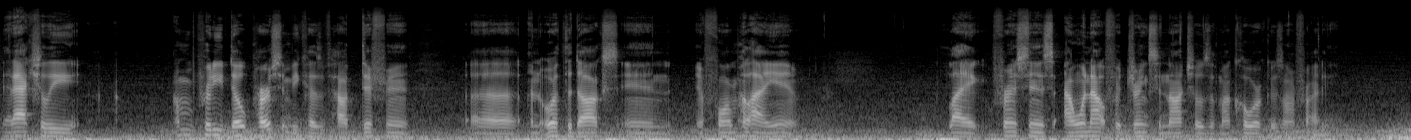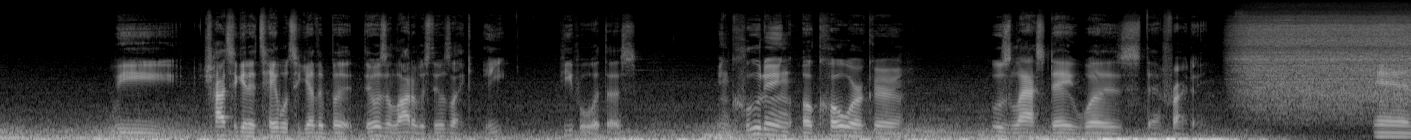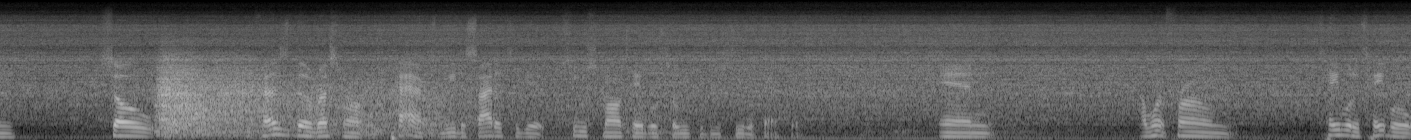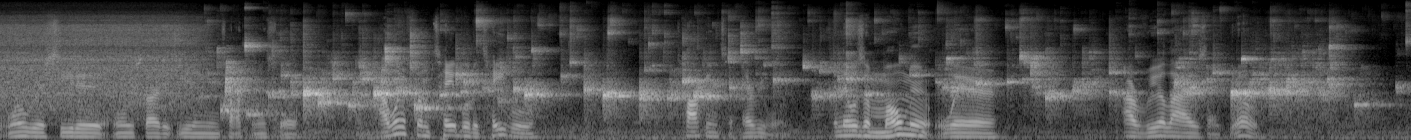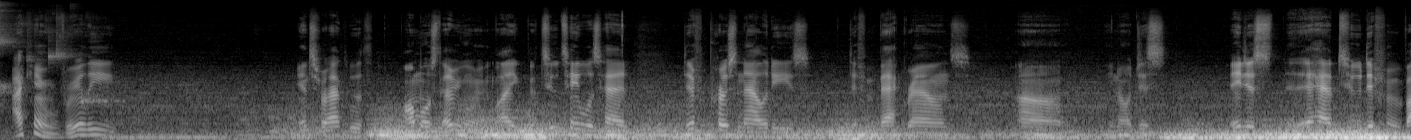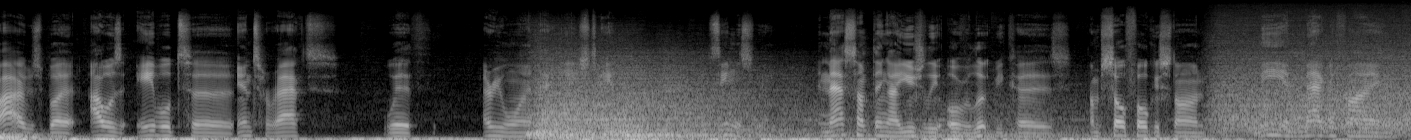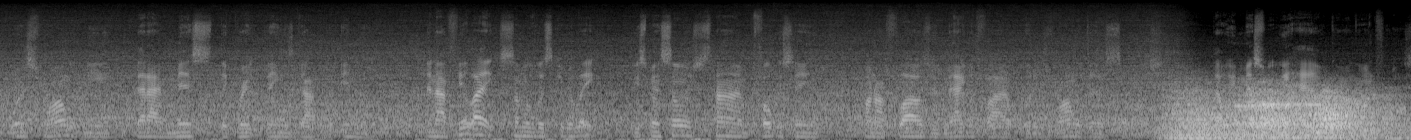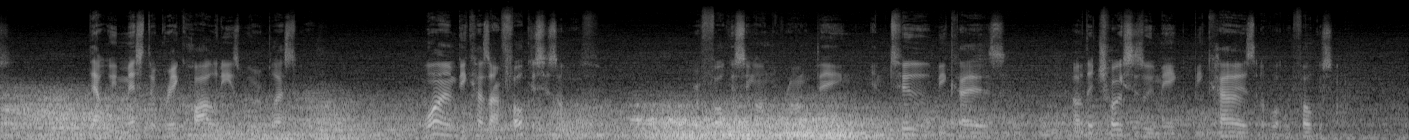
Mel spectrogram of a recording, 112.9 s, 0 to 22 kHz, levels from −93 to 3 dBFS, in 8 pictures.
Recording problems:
rain or running water; very loud; throughout; 5 dB above the speech

